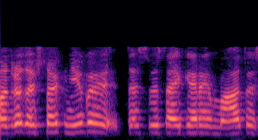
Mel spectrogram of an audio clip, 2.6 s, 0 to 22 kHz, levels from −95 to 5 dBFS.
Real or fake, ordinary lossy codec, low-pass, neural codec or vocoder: fake; MP3, 48 kbps; 5.4 kHz; codec, 16 kHz, 8 kbps, FreqCodec, larger model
